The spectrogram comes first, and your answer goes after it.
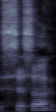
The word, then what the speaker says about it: CISA: Typically, they like to rank these, and when I say they, CISA, C-I-S-A, and I'm pretty sure that's how you pronounce their organization.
